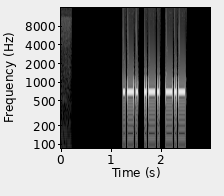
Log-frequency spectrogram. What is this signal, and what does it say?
Morse code, heard as a keyed tone, about 28 wpm, 700 Hz. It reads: RRK
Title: USA Call Sign Postfixes - 3 Letters 28wpm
